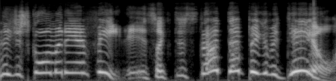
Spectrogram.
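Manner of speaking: high-pitched, incredulous griping; worked-up retold protest; exasperated protest. Protesting mom's fuss over laundry.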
